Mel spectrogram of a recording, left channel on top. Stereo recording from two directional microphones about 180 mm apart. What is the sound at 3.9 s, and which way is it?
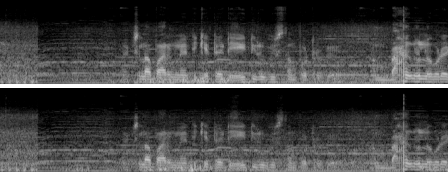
Speech, 10° left (ahead or behind).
